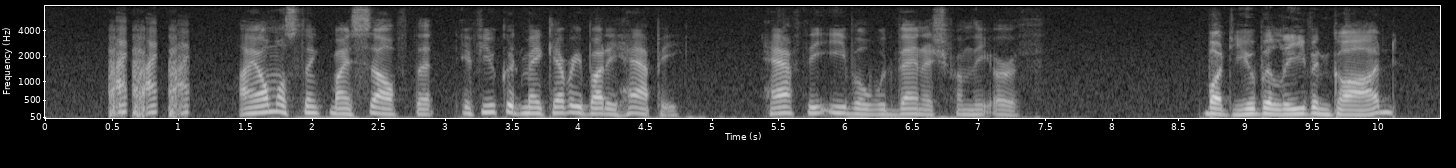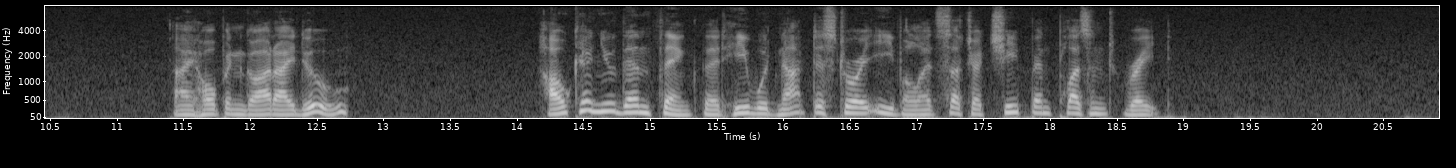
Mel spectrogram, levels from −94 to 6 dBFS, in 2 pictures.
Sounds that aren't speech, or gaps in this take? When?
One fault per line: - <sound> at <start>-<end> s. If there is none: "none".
- laugh at 0.5-1.1 s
